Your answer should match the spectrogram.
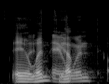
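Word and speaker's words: Éowyn: And likewise, Lady Eowyn, did I say that correctly? – Eowyn of Rohan.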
